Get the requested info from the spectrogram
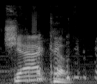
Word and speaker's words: Jakga: Okay. Jacka. It's spelled J-A-K-G-A. Jacka. – G? Now you G is silent. – A? – J-A-K.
